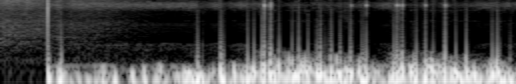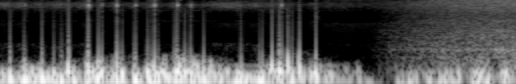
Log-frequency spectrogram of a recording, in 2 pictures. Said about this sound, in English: Wind blowing on Mars.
